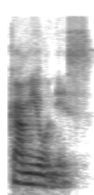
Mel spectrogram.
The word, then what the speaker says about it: camiones: When you add the ES and now the word ends in an S, the stress automatically falls on the second to last accent. Sorry, second to last syllable, camiones. So you don't need to put an accent there. People will already say camiones.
